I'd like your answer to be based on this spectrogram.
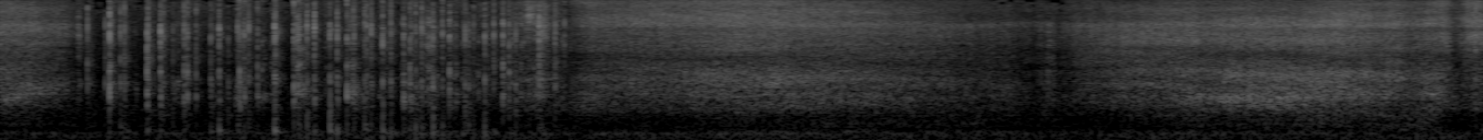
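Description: Long nails and fingertips of both hands rub and scratch back and forth over a large glossy photo page in an open hardcover photography book, always the same page. For the first three seconds there is a quick, uneven run of short, dry scratching clicks. These give way to a softer, continuous papery rubbing that swells and fades across the page.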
